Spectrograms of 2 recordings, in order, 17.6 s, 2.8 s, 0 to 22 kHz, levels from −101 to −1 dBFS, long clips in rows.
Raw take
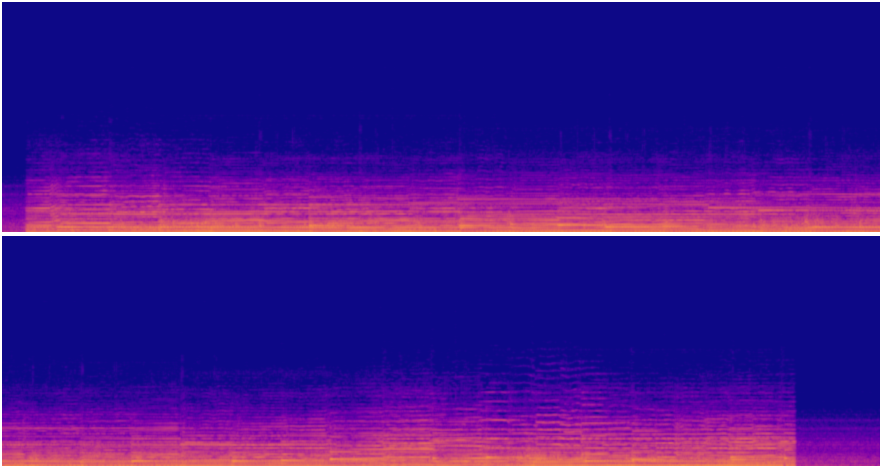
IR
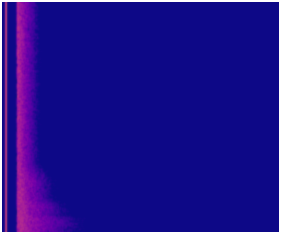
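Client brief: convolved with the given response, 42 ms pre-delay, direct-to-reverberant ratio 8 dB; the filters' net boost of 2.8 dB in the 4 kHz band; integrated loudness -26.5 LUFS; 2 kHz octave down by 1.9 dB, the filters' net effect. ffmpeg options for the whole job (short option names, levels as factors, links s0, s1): -filter_complex "[0:a]equalizer=f=2000:t=o:g=-3.5,equalizer=f=4000:t=o:g=5,asplit=2[s0][s1];[1:a]atrim=start_sample=2205,adelay=42[s2];[s1][s2]afir=irnorm=-1:irlink=0,volume=0.596[s3];[s0][s3]amix=inputs=2:normalize=0,volume=2.37"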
